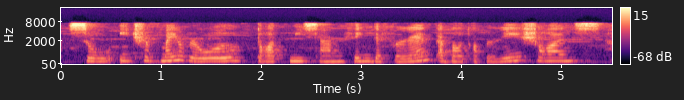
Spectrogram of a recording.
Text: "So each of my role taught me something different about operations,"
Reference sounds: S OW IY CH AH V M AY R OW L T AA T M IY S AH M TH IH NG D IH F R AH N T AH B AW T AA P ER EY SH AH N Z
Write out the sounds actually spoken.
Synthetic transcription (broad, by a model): S OW IY CH AH V M AY R OW L T AA T M IY S AH M TH IH NG D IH F R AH N T AH B AW T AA P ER EY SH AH N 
